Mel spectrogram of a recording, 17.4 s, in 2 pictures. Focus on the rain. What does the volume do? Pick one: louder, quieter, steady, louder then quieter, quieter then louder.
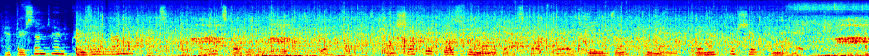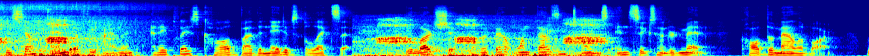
quieter.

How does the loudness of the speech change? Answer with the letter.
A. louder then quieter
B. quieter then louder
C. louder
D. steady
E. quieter
D.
